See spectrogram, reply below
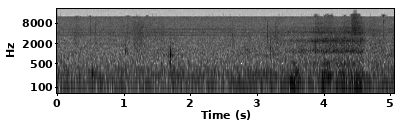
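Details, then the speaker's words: Faint, low rumbling snoring from a sleeping dog in the background against quiet room noise, described as snoring like crazy. "My apologies if you can hear my dog snoring like crazy in the background."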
